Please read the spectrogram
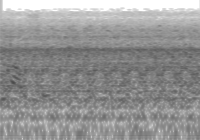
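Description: A vehicle engine idling close by: a steady low rumble.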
